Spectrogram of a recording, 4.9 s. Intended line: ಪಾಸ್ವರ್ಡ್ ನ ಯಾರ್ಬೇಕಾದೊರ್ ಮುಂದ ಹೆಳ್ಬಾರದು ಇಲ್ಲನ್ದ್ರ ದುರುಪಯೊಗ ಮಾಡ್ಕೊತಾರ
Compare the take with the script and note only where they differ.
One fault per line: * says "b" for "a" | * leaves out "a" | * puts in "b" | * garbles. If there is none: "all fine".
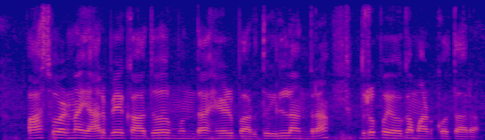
all fine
